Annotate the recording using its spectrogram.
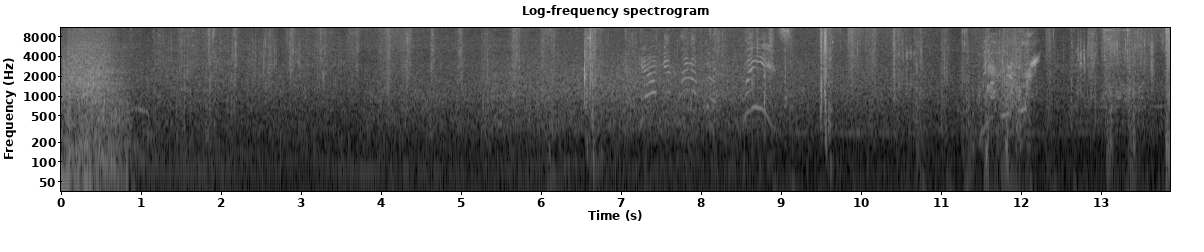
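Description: Footsteps crunch over dirt and grass.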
